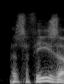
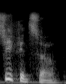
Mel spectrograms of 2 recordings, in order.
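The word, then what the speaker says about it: Psephizo: Although I have had a native Greek speaker from Greece who's corrected me on my pronunciation because they actually say epsilon as an I now, so it's Sofizo. But it's easiest just if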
